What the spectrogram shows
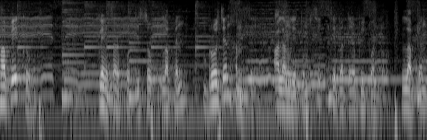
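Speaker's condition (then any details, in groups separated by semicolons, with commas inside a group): No condition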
